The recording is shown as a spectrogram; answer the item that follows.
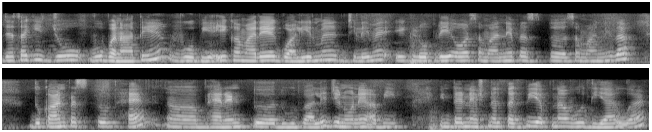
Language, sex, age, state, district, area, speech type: Hindi, female, 30-45, Madhya Pradesh, Gwalior, rural, spontaneous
